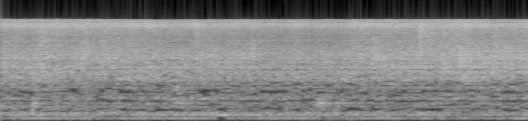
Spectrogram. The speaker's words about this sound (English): you can hear the mustard seeds popping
